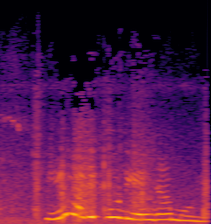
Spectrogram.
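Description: A young child's voice: one drawn-out high-pitched call starting about half a second in, rising and then sliding down in pitch.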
